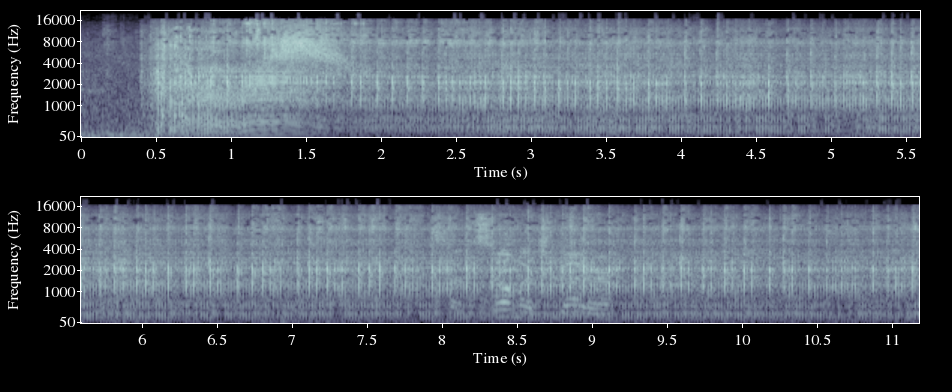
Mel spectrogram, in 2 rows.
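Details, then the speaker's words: Craftsman Weedwacker gas trimmer 316.791191 after repair (MTD 27cc shortblock, Zama C1U-P27 carb): starts with a little gas and no choke, then holds a steady high buzz with even firing, about 2600–2700 rpm on the tach. Runs good. "so it's got it got it running with no choke so it's started up runs good no choke don't need the choke it's a little bit of gas"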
